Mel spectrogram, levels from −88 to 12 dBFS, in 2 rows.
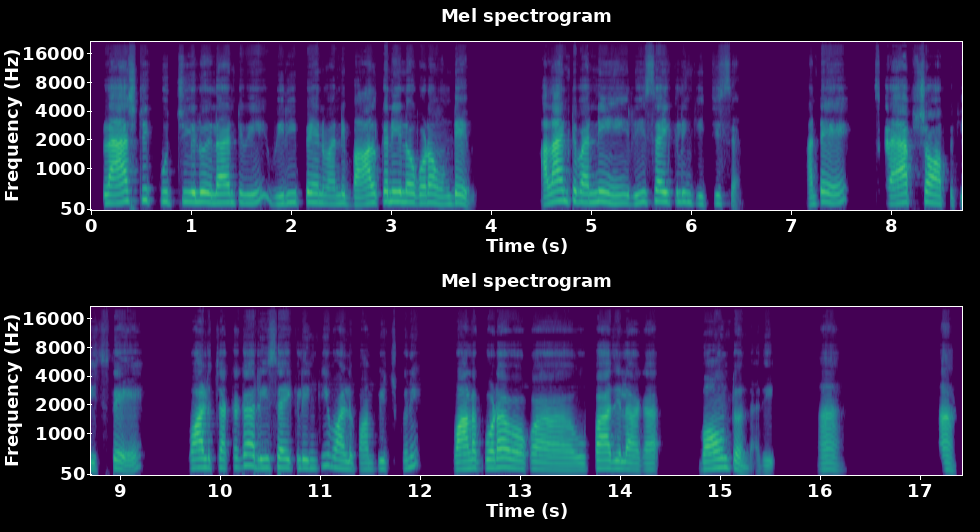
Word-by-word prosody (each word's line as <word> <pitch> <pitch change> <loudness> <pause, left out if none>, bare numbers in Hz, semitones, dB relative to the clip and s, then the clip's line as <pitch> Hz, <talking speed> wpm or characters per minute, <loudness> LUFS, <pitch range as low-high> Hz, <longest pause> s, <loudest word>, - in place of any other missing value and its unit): Plastic 235 +6 +4
కుర్చీలు 225 0 +1
ఇలాంటివి 205 0 0 0.2
విరిగిపోయినవన్నీ 195 -1 -3
బాల్కనీలో 215 +4 +3
కూడా 200 +1 +2
ఉండేవి. 180 +3 -3 0.7
అలాంటివన్నీ 230 -2 +4 0.3
రీసైక్లింగ్‌కి 220 -3 -2
ఇచ్చిసా. 185 +2 -12 0.7
అంటే 225 -2 -1 0.5
స్క్రాప్ 205 +4 +4
షాప్‌కిస్తే, 185 -4 -1 0.7
వాళ్ళు 205 0 +5
చక్కగా 215 +6 -1
రీసైక్లింగ్‌కి 200 +1 -4
వాళ్ళు 180 -4 -1
పంపించుకుని 180 - -8 0.4
వాళ్ళకి 180 +3 +5
కూడా 215 +2 +5 0.2
ఒక 175 - -8 0.5
ఉపాధిలాగా 165 -3 +1 0.5
బావుంటొందది. 175 - 0 0.6
ఆ! - - -2 1.2
ఆ! - - +3
200 Hz, 85 wpm, -24 LUFS, 180-220 Hz, 1.2 s, వాళ్ళు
